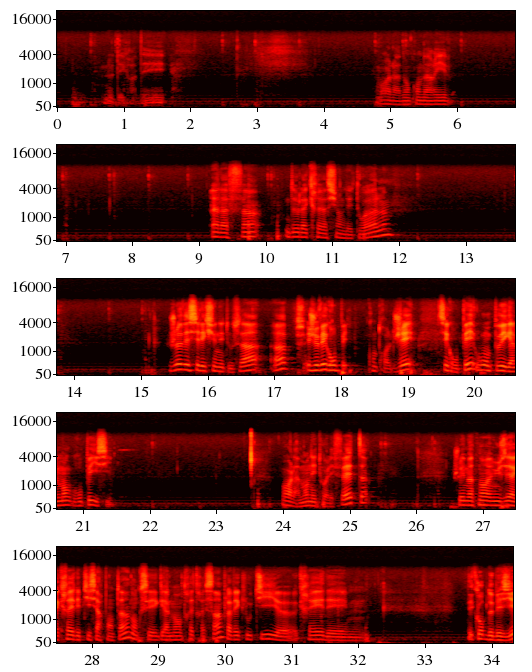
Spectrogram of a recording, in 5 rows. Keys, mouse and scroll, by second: 2.6 click, 3.7-5.9 drag, 6.2 click, 7.8-8.9 drag, 8.9-10.7 drag, 11.0 click, 12.4-14.3 drag, 14.6 click, 15.9 click, 16.7 click, 19.0 ctrl+g, 22.1-24.2 drag, 25.6 click, 27.4 KP_Subtract, 28.3-29.4 middle drag.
